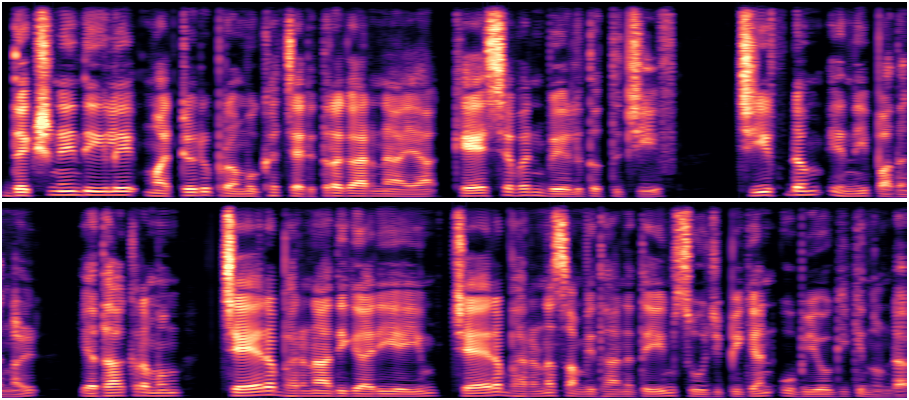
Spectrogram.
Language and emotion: Malayalam, neutral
